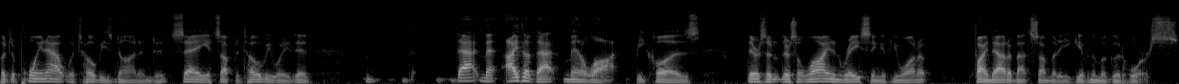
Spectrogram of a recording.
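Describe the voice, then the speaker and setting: A man talks at a fairly quick pace in a normal speaking voice, fairly low in pitch, with an American accent on a very clean recording with a silent background. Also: ordinary pitch variation. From upstate New York (Saratoga). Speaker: podcast host. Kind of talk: interview.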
